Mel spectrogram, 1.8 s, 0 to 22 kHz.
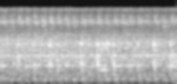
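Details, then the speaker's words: Rouser 135 motorcycle idling smoothly and evenly after repair of a noisy cylinder head (cam bearing/rocker arm area), with no tapping or clatter remaining. "Okay so Ayan guys ah umaandar na yung ating Rouser 135 so ito na ung kanyang tunog"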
